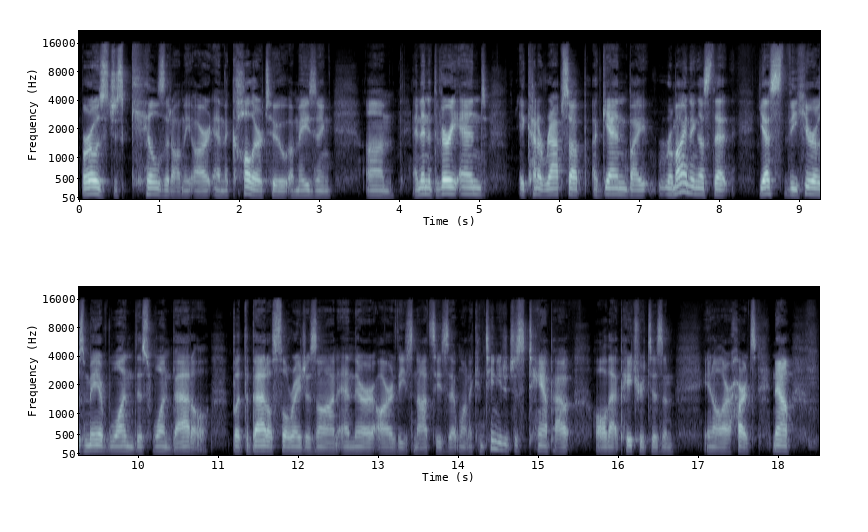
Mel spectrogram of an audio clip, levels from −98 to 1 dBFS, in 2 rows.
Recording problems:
thin; somewhat; fading below 400 Hz

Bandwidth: 15.5 kHz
